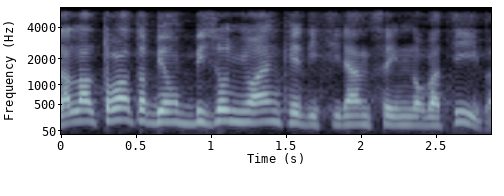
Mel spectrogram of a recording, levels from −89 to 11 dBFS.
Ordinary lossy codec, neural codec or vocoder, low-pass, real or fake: none; autoencoder, 48 kHz, 32 numbers a frame, DAC-VAE, trained on Japanese speech; 5.4 kHz; fake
